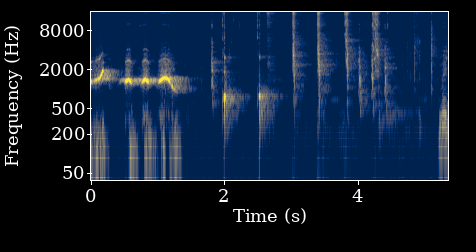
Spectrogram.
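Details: Baby ringneck parrot talking: a few clear whistled notes with a little wobble, then a quick string of short, harsh, speech-like syllables repeated several times, as if saying "to me" over and over.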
